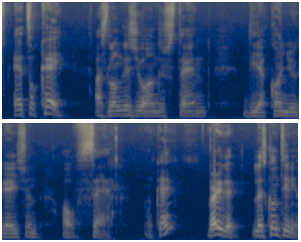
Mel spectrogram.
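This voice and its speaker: Speaking fairly quickly with a Spanish accent, the voice breaks into long, frequent pauses. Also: very clean recording, silent background. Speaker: Spanish teacher. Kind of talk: lesson. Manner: casual.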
